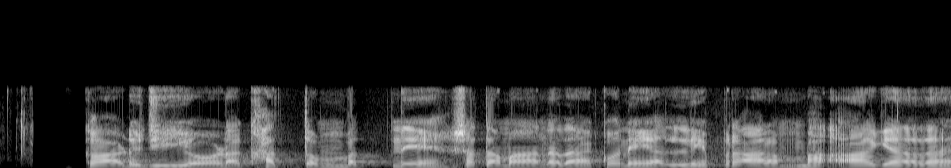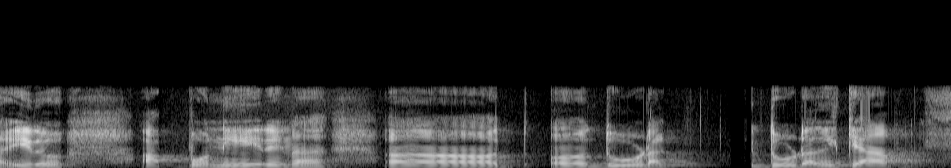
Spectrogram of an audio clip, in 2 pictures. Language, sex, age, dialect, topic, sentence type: Kannada, male, 60-100, Central, agriculture, statement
